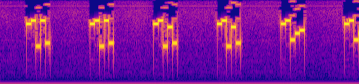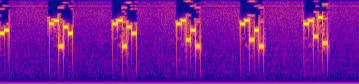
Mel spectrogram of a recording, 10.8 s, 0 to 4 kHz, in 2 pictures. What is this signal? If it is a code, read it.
Five-tone selective call (ZVEI), heard as quick runs of five tones, tones of about 70 ms. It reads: 89192 89192 89172 89172 89356 89356 89175 89175 89361 89361 89402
